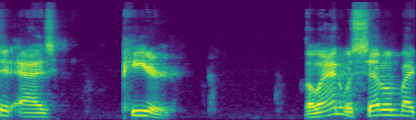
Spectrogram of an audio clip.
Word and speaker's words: Pierre: all right number 47 if you pronounce South Dakota state capital like the French name you'll be quickly corrected by the locals who pronounced it as Pierre the land was settled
